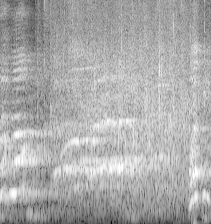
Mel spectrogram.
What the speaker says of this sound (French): je veux les applaudissements maintenant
